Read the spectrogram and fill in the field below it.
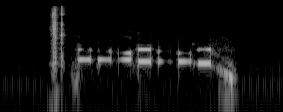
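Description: A phone number being dialed: a sharp click followed by a rapid run of about ten dual-tone keypad beeps, clear and close, with no talk.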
